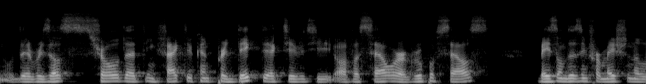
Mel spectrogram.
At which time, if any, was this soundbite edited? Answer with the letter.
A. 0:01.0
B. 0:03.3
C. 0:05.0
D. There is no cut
D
